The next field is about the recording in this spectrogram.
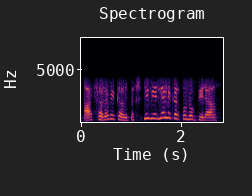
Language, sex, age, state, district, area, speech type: Kannada, female, 60+, Karnataka, Dakshina Kannada, rural, conversation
